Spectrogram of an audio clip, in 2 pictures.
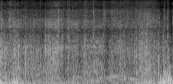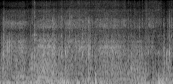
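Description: Mountain bike descending a dirt forest trail at speed: the tyres rolling over dirt and roots and the bike rattling over bumps, with a heavier thud about two and a half seconds in.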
